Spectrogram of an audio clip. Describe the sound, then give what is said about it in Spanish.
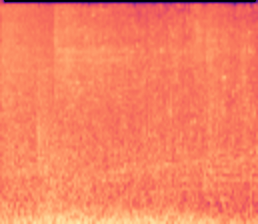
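A chemical bomb exploding, heard as a loud, dense, sustained roar with no sharp separate bangs. It stays forceful throughout and eases off only slightly toward the end. “Ambas bombas estallan en una potentísima nube de gases tóxicos, humo, presión y fuego”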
